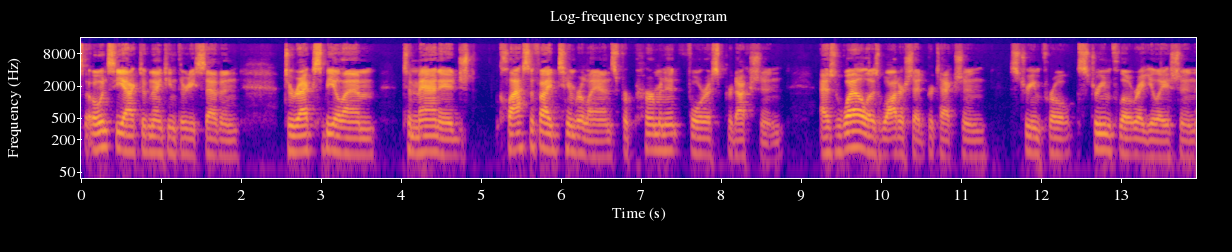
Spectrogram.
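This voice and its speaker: Man, slightly low voice, hoarse with a cold, steady explanatory webinar talk. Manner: measured, explanatory, frequent uh and um fillers. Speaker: staff attorney presenting. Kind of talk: webinar presentation.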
